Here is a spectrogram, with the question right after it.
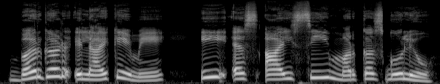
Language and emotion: Sindhi, neutral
